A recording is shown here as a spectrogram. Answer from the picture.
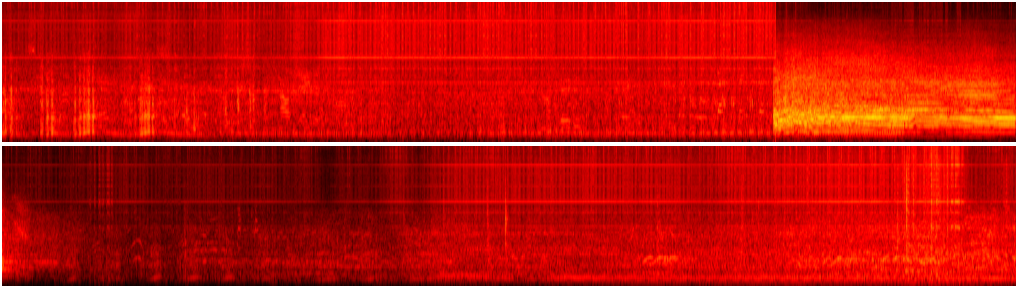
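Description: A race car engine at high revs, very loud for about three and a half seconds from about twelve seconds in, then cutting off abruptly. Before and after it, a steady low engine drone runs under background voices.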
